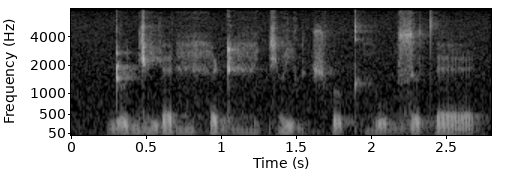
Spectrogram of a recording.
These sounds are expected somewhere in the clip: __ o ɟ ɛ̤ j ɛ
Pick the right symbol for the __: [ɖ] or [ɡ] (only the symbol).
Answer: ɖ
